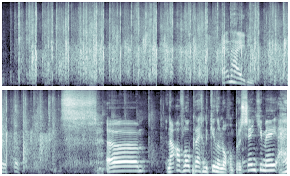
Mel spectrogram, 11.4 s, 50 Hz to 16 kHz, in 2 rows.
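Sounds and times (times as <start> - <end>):
audience in a hall clapping: 0.0 - 9.0
speech: 4.5 - 6.4, 7.6 - 11.4.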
